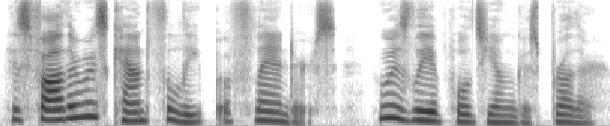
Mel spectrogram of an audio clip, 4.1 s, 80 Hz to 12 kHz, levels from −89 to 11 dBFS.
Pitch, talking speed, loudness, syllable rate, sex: 230 Hz, 175 wpm, -20 LUFS, 5.2 syllables/s, female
